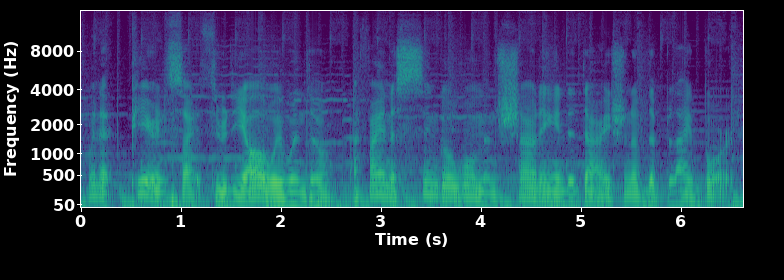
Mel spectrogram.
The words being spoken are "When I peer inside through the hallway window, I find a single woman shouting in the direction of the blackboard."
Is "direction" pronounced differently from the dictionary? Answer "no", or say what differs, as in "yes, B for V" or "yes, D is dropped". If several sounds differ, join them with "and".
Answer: no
